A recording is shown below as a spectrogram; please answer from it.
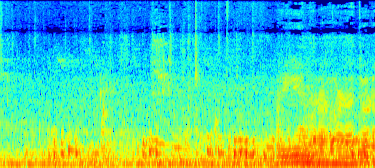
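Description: Pigeons at a home pigeon loft coo softly and repeatedly nearby, with someone speaking over them.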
